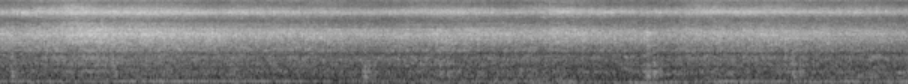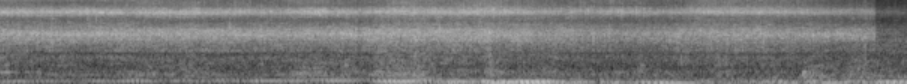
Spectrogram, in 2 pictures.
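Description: Cumin and a grated masala base frying in hot oil in a kadhai, sizzling with a steady hiss that stops abruptly near the end.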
